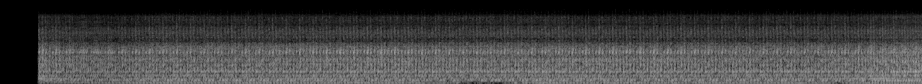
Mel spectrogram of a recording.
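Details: BMW 320d E46 diesel with a steady, fairly regular knock of about four beats a second, cause unknown; the owner hears this sound when driving.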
